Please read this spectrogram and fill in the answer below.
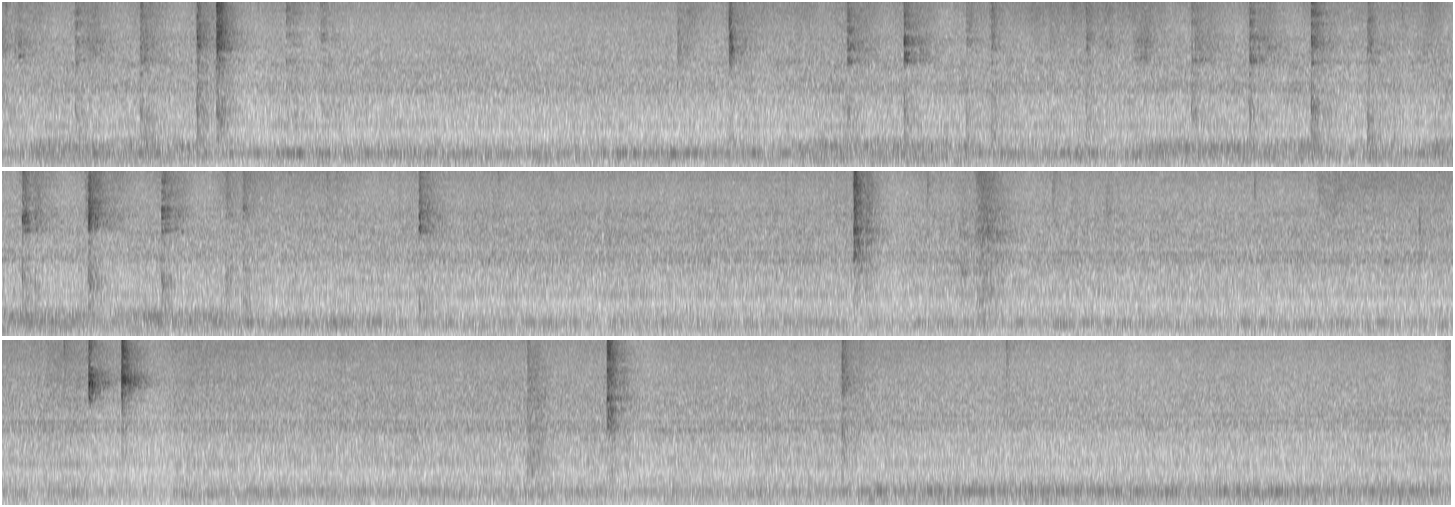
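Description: Stir-frying in a wok: a metal ladle and spatula clatter and scrape against the wok, with scattered sharp clinks and a few louder clanks over a steady roar from the commercial wok range.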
